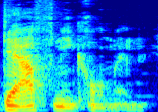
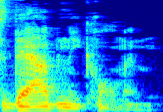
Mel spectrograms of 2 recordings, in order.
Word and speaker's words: Dabney Coleman: I thought you pronounced an actor's name, or this actor's name, Daphne Coleman. It turns out it's Dabney Coleman.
